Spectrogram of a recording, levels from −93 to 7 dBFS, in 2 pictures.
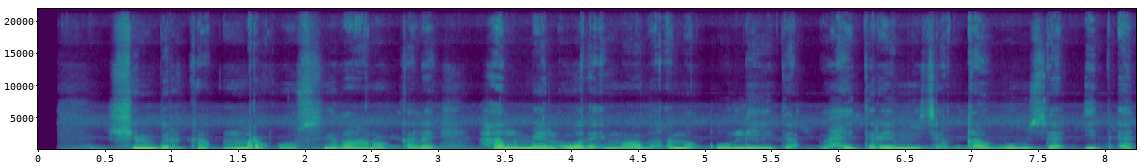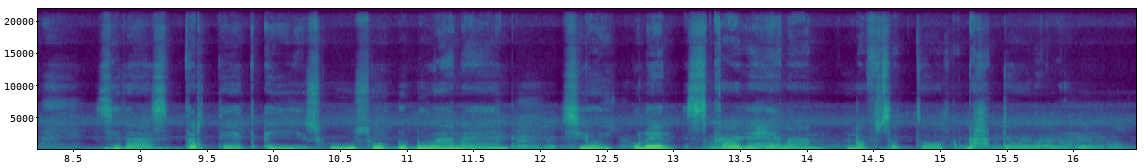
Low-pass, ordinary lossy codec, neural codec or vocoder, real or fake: none; none; none; real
